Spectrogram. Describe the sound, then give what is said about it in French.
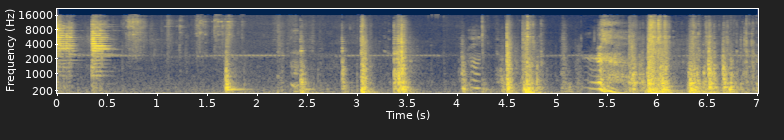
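A locked door on a navy vessel being lifted off its hinges, heard as many irregular metallic clanks, knocks and rattling clinks that come in scattered bursts and grow busier toward the end. “Il s'est fait poser une serrure au coriace. Tant pis pour lui. Je dégonde.”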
